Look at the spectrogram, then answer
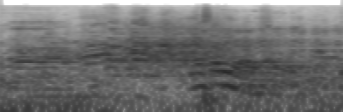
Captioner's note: laughs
